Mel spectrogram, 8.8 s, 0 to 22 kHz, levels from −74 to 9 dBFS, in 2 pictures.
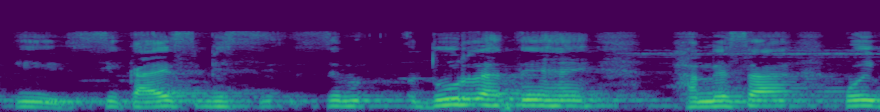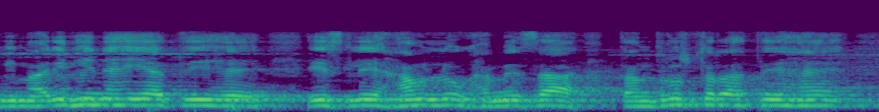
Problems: constant background noise, background conversations at intervals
